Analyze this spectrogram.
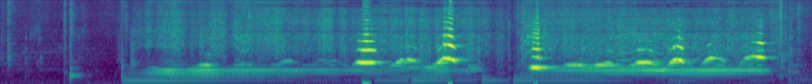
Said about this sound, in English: And so there's this one that's called like I believe it's called the Swainson's Thrush. That's this uh, sounds like this.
